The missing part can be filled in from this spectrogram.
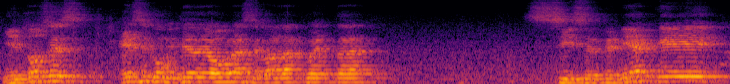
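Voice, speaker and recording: A man talks at a fairly slow pace with ordinary pitch variation. Strong room echo surrounds his voice, and light background noise is present. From Mexico, Guanajuato. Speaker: municipal official. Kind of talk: public speech. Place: hall.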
